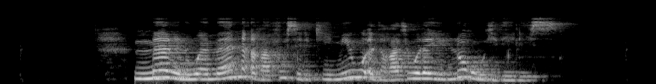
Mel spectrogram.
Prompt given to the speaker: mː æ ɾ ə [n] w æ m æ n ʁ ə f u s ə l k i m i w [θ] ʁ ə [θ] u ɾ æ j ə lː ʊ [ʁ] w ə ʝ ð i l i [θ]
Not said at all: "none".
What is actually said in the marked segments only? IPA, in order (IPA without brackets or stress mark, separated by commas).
n, ð, θ, ʁ, s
